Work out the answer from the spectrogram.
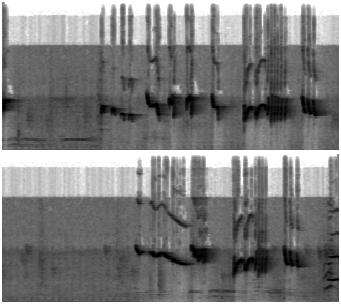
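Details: Competition orange-headed thrush, male, delivering thin, very high whistled notes in rapid clusters, some sliding upward, with a quiet gap in the middle before another run of high slurred whistles; low hum underneath.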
